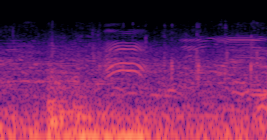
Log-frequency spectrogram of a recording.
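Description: Indistinct voices of people talking, with a short rising-and-falling high call about a second in.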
